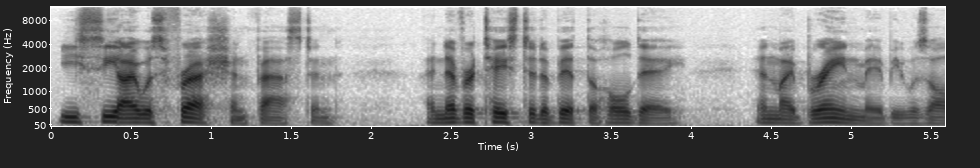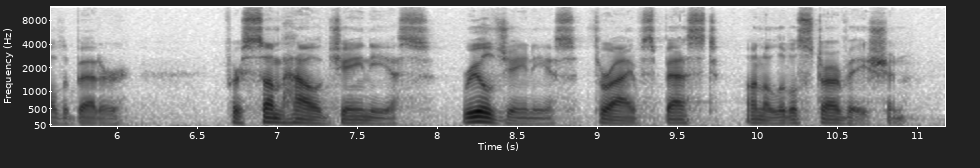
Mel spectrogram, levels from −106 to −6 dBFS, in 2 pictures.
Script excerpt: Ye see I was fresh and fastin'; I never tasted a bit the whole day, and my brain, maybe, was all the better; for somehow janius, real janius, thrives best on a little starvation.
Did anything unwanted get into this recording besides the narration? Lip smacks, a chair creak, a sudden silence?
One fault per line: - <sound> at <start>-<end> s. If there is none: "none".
none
